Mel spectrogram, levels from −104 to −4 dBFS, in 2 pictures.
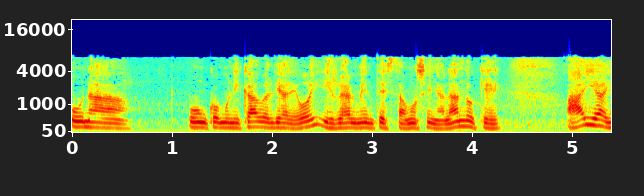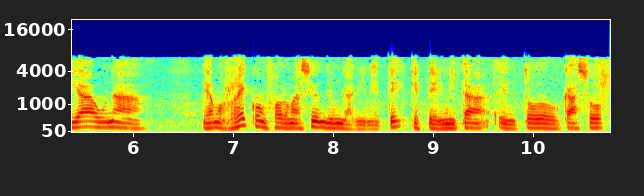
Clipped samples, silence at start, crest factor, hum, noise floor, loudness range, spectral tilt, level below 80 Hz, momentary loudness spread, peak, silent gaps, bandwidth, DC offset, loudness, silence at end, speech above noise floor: under 0.1%; 0 s; 16 dB; none; -40 dBFS; 1 LU; -4 dB/octave; -46 dBFS; 9 LU; 0 dBFS; none; 7.2 kHz; under 0.1%; -16 LUFS; 0 s; 24 dB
